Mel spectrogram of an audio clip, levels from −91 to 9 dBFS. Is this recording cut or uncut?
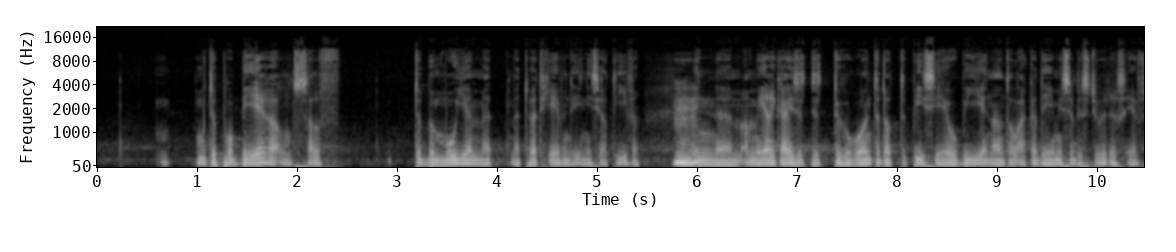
cut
